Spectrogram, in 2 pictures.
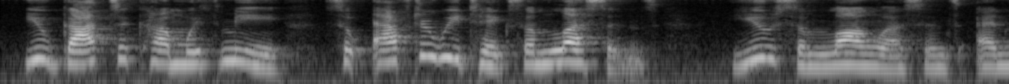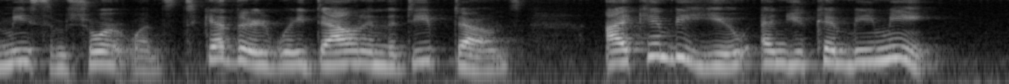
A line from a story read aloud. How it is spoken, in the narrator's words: Mig opened her eyes and shouted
